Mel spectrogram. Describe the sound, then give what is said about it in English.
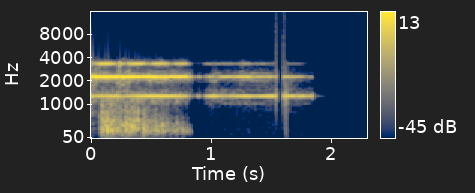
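A first-time caller intro jingle for a radio show: a steady electronic chord of bright tones over a rough noisy burst, then the tones ring on alone, cut by a short click, and stop abruptly. “I'm gonna get and play this first time caller intro.”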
